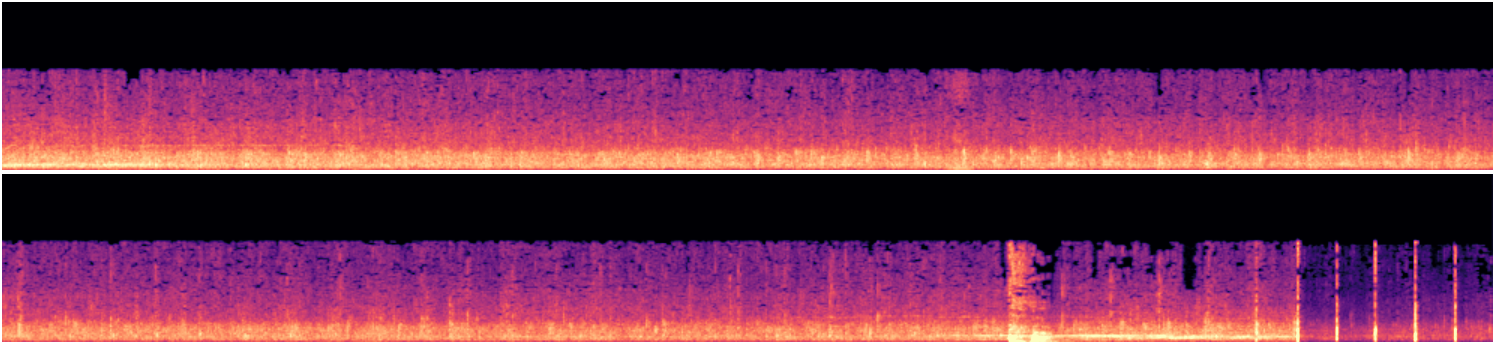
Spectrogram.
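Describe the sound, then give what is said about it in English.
A large audience at CPAC applauds steadily for about eighteen seconds for the mother of Ashley Babbitt, a dense even wash of clapping that stops abruptly, followed by a few sharp isolated pops. “Well, give her a round of applause anyway.”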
